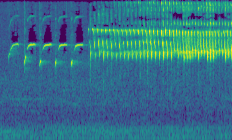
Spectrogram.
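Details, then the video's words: Canary song calling the flock: a few separate high, clipped notes, then a long, quick, ringing trill that grows louder toward the end. "Tiếng chim Hoàng Yến hót gọi đàn"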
